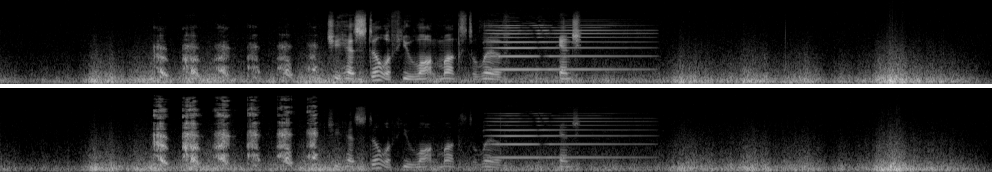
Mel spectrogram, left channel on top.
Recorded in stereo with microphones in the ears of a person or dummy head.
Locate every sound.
1.5 s a dog barking: 75° right (ahead or behind)
3.3 s a man speaking: 75° left (ahead or behind)
4.8 s a violin: 15° left (ahead or behind)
